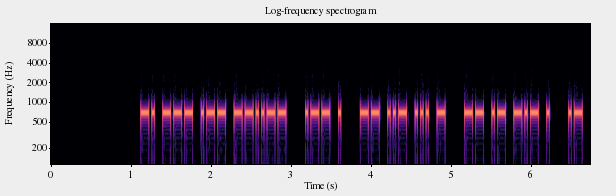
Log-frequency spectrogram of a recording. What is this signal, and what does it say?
Morse code, heard as a keyed tone, about 36 wpm, 700 Hz. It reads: NOW, WE MUST MAKE A
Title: Sentences from Top 1000 Words - Review Part 6 - 35wpm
